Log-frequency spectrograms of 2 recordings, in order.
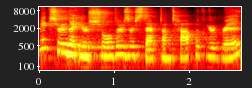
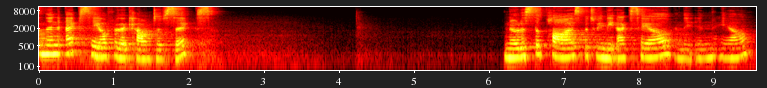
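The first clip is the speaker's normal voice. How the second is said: guided meditation. Acted. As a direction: ease them into calm breathing, unhurried. Leads a guided breathing meditation.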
